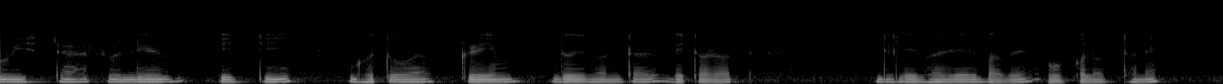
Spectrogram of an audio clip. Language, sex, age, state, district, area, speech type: Assamese, male, 30-45, Assam, Sonitpur, urban, read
